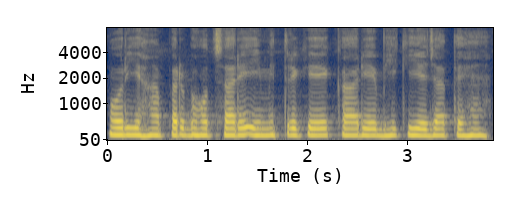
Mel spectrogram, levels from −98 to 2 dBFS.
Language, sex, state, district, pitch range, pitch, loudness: Hindi, male, Uttar Pradesh, Lalitpur, 170-175 Hz, 170 Hz, -13 LUFS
